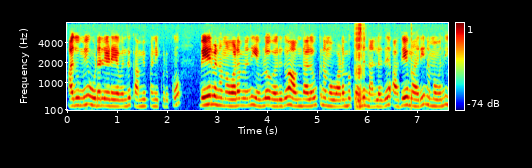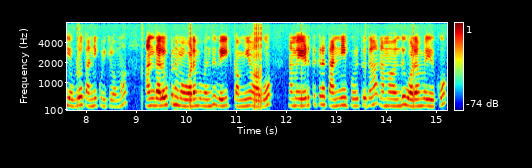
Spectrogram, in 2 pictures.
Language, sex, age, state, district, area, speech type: Tamil, female, 18-30, Tamil Nadu, Coimbatore, rural, spontaneous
